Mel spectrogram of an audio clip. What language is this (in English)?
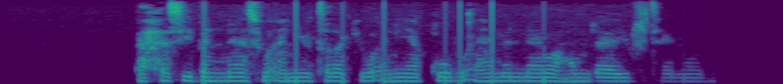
Arabic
